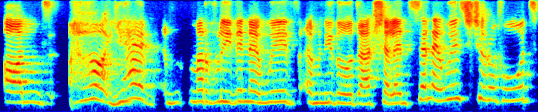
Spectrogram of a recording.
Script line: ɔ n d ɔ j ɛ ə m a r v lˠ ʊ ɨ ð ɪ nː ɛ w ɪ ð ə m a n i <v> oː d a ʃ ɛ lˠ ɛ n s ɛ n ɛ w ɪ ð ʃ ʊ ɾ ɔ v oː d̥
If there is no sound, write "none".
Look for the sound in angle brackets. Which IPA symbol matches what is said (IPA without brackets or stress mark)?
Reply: ð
